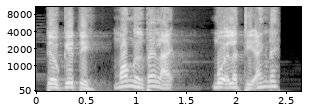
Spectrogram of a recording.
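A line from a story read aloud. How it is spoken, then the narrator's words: Loud alarmed voice. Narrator (Vietnamese): Trì Anh kinh hãi vô cùng, lớn tiếng nói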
